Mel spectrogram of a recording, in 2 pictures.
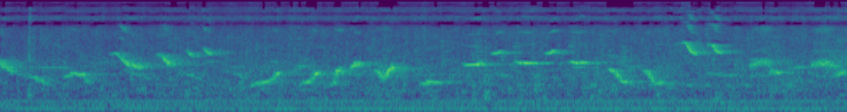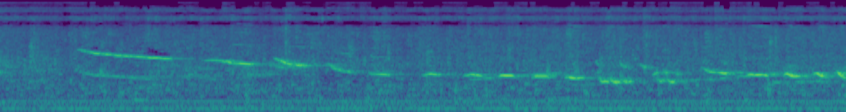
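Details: Aceh white-rumped shama singing a varied run of whistled, slurred notes, short rising and falling phrases followed by a long descending whistle and a rapid sequence of sliding notes; a steady low electrical hum underneath.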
